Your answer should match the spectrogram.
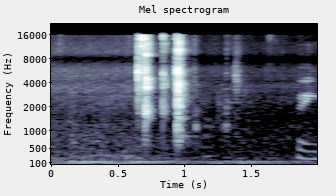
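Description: Two sharp metallic clicks about a quarter of a second apart, from an aluminium drink can being handled on the table.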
